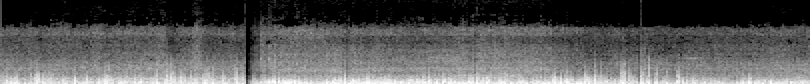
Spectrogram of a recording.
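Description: Heavy wind buffeting the microphone on a moving two-wheeler, with road noise underneath. The sound cuts out briefly about two and a half seconds in, then resumes just as loud.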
